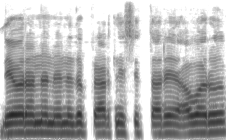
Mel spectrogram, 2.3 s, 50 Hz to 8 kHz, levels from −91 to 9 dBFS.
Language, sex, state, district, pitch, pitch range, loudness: Kannada, male, Karnataka, Bellary, 155 Hz, 150-160 Hz, -17 LUFS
